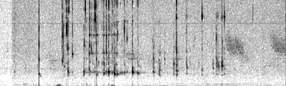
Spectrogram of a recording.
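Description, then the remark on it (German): Riesling quality wine from a screw-cap bottle pours into a glass at the Mosel in uneven splashes and glugs with small clinking drips, while faint birds chirp in the background; no one speaks. “Man hört hier die Bienen summen, man hört hier Vögel zwitschern und dann das Eingießen des Moselweins.”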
